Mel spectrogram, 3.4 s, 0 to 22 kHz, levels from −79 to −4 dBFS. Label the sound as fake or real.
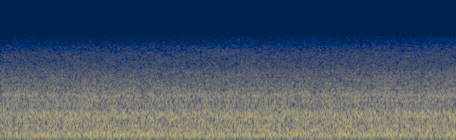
real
